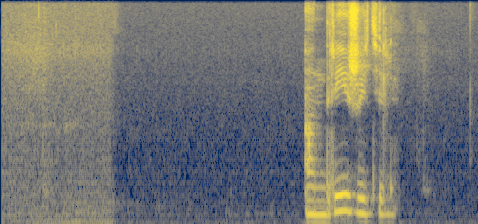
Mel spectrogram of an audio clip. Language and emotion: Russian, neutral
